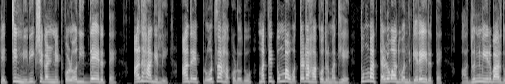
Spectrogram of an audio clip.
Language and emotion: Kannada, angry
